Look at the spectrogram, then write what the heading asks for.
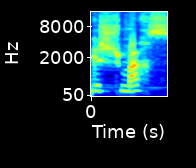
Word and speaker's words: Geschmacksverirrung: You saying Geschmacks is Geschmacks. Geschmacks. Like you say in it sucks. Geschmacks. Yes, Geschmacks. And then Verirrung.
